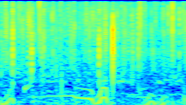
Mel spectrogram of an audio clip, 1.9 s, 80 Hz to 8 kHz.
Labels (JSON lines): {"label": "biophony, cascading saw", "recorder": "SoundTrap 600 or HydroMoth"}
